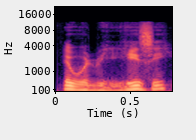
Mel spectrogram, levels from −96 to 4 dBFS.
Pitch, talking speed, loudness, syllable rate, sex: 100 Hz, 305 wpm, -17 LUFS, 7.3 syllables/s, male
